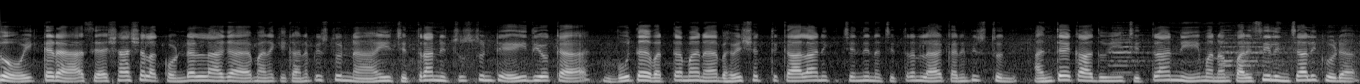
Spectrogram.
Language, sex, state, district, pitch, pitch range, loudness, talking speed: Telugu, male, Andhra Pradesh, Guntur, 170 Hz, 155-190 Hz, -21 LUFS, 110 wpm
